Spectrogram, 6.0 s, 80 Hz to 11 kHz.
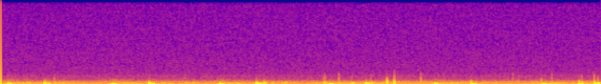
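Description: Slow, steady paired lub-dub heart sounds at about 55 to 57 beats a minute.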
